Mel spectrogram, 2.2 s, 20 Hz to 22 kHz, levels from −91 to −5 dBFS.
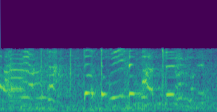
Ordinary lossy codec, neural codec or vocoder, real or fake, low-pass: none; codec, 16 kHz in and 24 kHz out, 1 kbps, XY-Tokenizer; fake; 3.6 kHz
